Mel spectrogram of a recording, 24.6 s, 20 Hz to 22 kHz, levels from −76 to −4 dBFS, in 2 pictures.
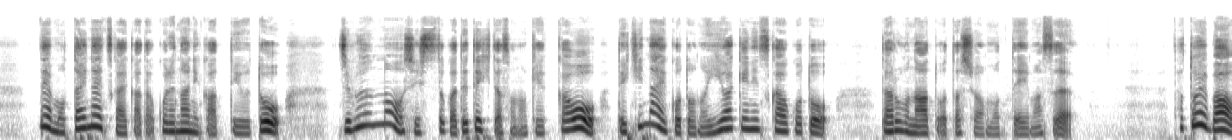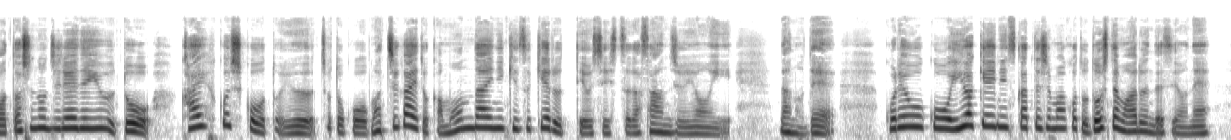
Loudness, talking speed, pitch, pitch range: -23 LUFS, 340 characters per minute, 225 Hz, 170-280 Hz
